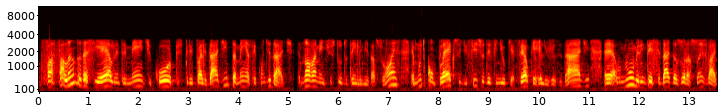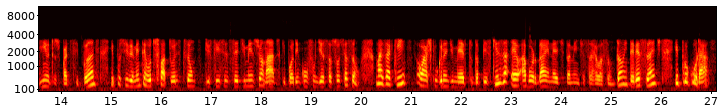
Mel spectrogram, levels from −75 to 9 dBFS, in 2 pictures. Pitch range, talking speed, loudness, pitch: 155-230 Hz, 170 wpm, -20 LUFS, 180 Hz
